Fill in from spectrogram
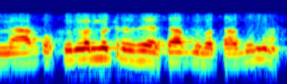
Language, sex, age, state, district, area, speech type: Hindi, male, 60+, Rajasthan, Jodhpur, urban, conversation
